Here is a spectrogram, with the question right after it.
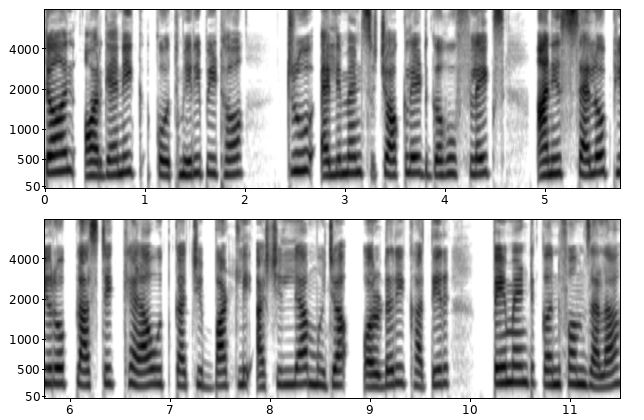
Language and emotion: Goan Konkani, neutral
